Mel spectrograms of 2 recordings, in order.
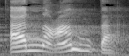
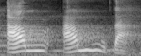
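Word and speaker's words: أَنْعَمْتَ: Nah, kemudian yang sering diperhatikan juga nih lapad an'amta. Anak-anak sering membacanya amta. Perhatikan hurufnya. Huruf nun dan mim sukun. Membacanya an'amta. An'amta.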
